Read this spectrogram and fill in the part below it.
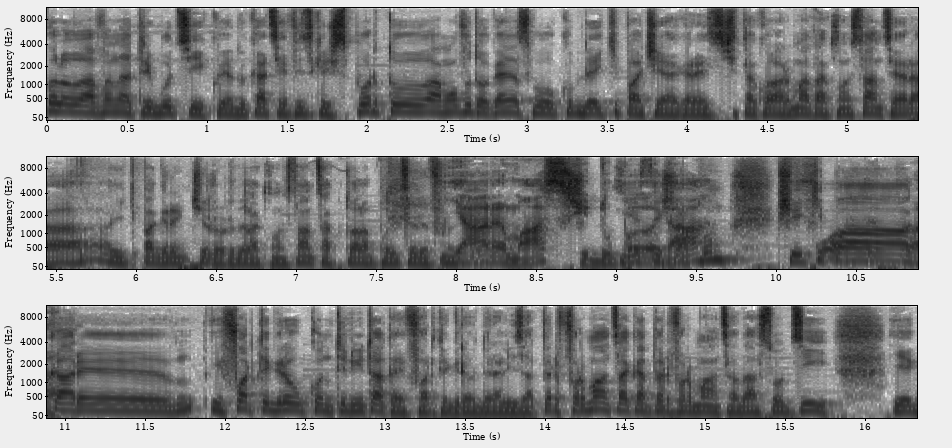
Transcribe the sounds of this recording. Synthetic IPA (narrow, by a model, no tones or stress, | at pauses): ko̞lo̞avɨnd̪at̪ɾibut̪sijkue̞d̪ukat̪siefizikəʃi̥spo̞rt̪ulamavut̪o̞kazijasəməokup̚d̪eːkʲipaːt͡ʃe̞jakaɾejeset͡ʃit̪akoloarmat̪əko̞nst̪ant̪səjeɾaekʲi̥paɡɾənt͡ʃiɾilo̞rd̪e̞la̰ko̞nst̪ant̪səaːk̚t̪ualapo̞zit̪siad̪e̞fɾonaɾəma̰sʃid̪upe̞eʃiakumʃie̞kipakaɾe̞jefoart̪e̞ɡɾe̞wko̞nt̪inuit̪at̪eaje̞foart̪e̞ɡɾe̞wd̪eɾe̞alizape̞rfo̞rmant̪sakape̞rfo̞rmant̪sad̪easo̞t̪sije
